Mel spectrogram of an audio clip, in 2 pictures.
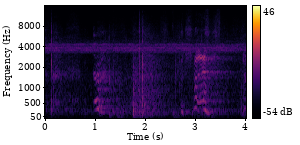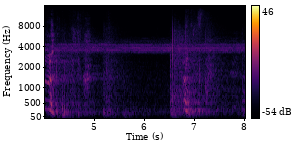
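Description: Bodies thump and slide on a stage floor.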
